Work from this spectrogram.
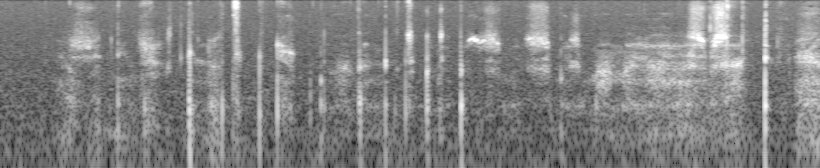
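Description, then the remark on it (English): Soft ASMR whispering with breathy sibilant hisses and lip clicks, the words unintelligible, continuing steadily and quietly throughout with no voiced speech. “I also love inaudible whispering, you know, and it's sort of like.”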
